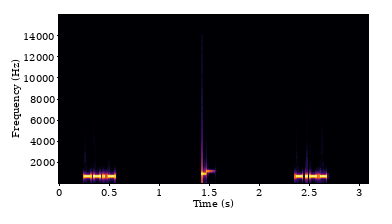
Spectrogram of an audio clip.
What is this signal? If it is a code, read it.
Morse code, heard as a keyed tone, about 50 wpm, 700 Hz. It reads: Q Y
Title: Single Letter-Number 50wpm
